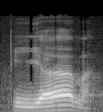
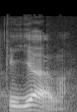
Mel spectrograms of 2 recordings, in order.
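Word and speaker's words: قيامة: Jadi seolah-olah ada tasydid, padahal itu ya? Tidak ada. Maka harus qi sendiri, ya sendiri, qiyamah, qiyamah. Jadi bukan qiyamah.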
